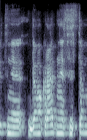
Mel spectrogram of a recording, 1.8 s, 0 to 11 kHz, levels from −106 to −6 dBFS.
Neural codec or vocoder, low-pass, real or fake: none; 9.9 kHz; real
